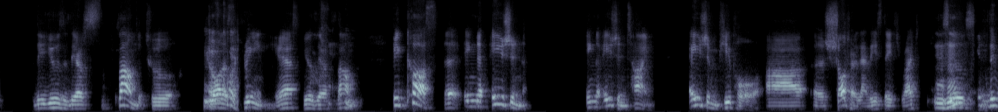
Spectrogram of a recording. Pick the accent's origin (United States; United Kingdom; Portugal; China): China; English is a second language; And I'm from China. And the city I'm living in is called Nanjing.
